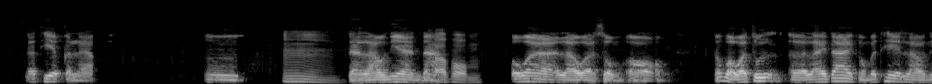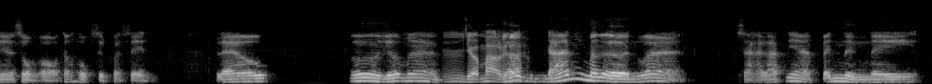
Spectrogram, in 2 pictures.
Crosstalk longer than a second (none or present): none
